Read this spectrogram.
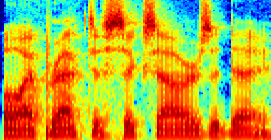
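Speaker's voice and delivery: put-on dry, deadpan delivery. Retelling a friend's answer about guitar practice: imitating Lee Martin, matter-of-fact and dry. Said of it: "so matter-of-factly, you know, just quite dry".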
